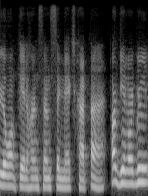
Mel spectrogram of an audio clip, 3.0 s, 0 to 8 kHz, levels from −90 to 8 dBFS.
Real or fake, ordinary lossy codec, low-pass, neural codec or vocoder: fake; none; 7.2 kHz; codec, 16 kHz, 0.5 kbps, FunCodec, trained on Chinese and English, 25 frames a second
